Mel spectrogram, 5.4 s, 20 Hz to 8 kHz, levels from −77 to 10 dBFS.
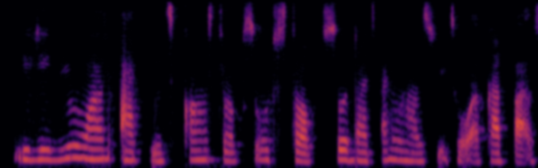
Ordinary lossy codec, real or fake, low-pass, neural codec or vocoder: none; fake; none; codec, 16 kHz, 1 kbps, X-Codec, HuBERT features, trained on general audio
